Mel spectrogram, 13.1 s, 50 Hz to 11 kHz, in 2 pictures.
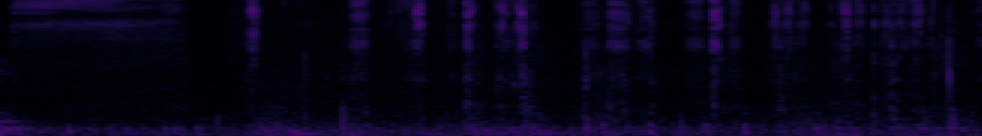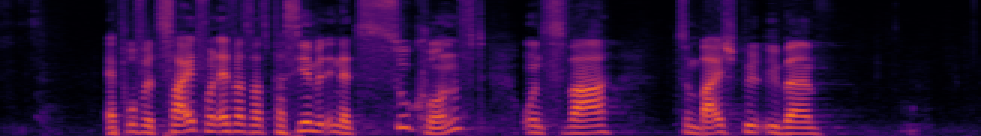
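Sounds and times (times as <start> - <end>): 
quiet hiss: 0.0 - 13.0
pen or chalk strokes of handwriting: 0.1 - 6.9
speech: 7.3 - 12.1.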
